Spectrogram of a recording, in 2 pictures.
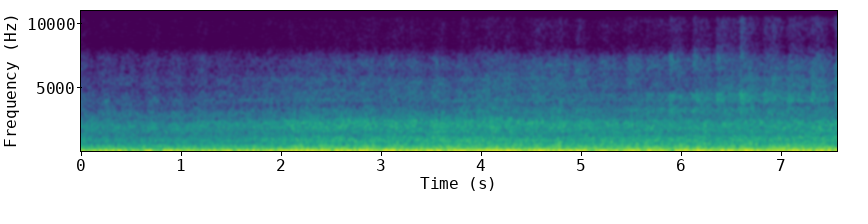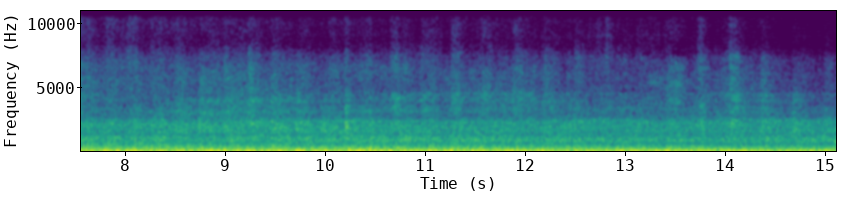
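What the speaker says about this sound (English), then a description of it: "this is just a regular CN train now. Also headed east." Eastbound CN mixed freight train rolling steadily past at Dorval, a continuous loud rumble of railcars with rail clatter throughout, close by and alone with no voices.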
